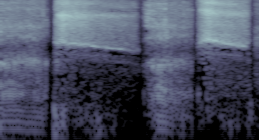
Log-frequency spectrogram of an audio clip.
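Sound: voice imitating snoring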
